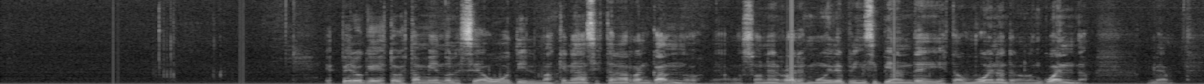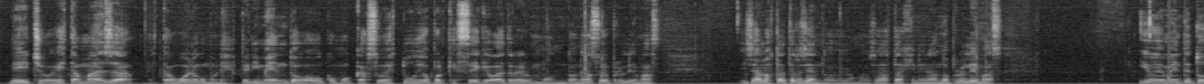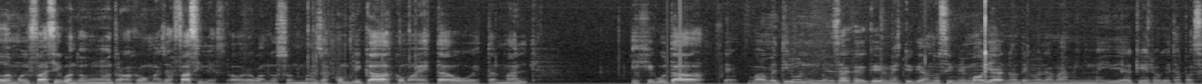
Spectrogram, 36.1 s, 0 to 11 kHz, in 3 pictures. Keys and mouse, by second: 0.0 ¡, 1.6 alt+click, 4.9 alt+click, 8.7 alt+click, 11.7 alt+click, 13.5 alt+click, 16.3 alt+click, 23.6 i, 27.6 ctrl+shift+click, 35.3 right click.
